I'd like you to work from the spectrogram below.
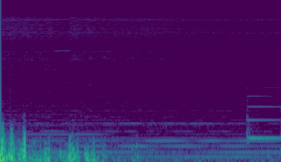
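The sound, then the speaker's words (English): Gusty wind buffets and rumbles in low bursts for under a second, then fades into a steady low hum, with a brief electronic tone sounding near the end. “Excuse the wind.”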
